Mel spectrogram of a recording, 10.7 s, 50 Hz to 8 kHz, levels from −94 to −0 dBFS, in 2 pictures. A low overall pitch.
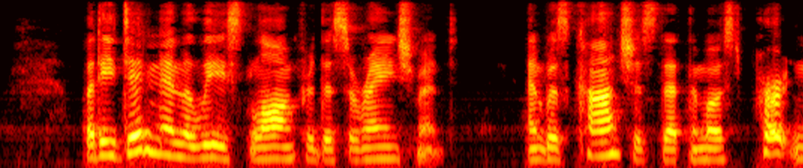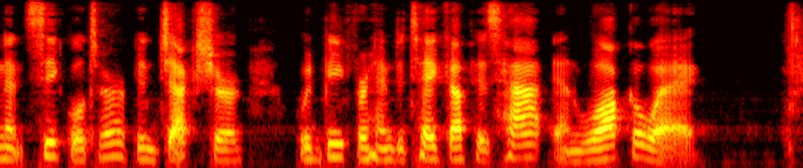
No: medium, 165 Hz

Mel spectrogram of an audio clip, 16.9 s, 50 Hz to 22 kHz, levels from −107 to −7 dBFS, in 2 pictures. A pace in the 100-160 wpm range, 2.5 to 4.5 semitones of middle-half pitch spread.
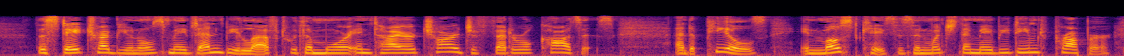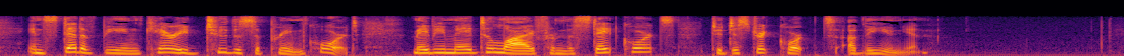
No: average, 180 wpm; average, 3.4 semitones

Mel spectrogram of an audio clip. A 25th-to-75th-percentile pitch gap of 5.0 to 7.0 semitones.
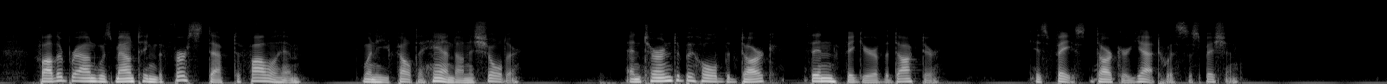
Yes: average, 5.3 semitones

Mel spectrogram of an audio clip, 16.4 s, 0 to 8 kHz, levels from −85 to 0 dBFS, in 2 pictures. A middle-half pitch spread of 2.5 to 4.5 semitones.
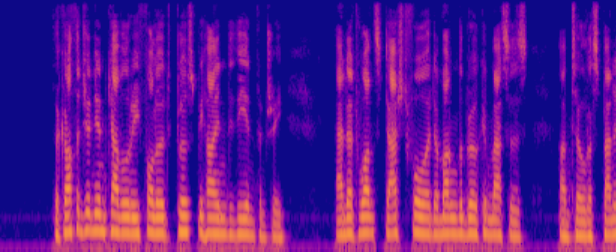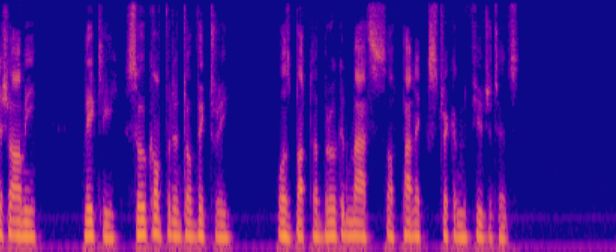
Yes: average, 3.5 semitones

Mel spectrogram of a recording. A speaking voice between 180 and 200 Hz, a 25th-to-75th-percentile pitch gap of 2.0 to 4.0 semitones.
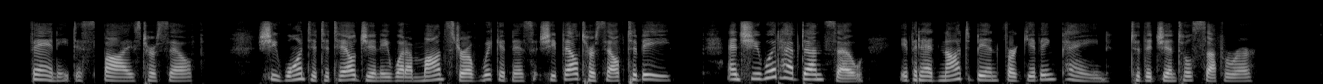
No: high, 190 Hz; average, 4.7 semitones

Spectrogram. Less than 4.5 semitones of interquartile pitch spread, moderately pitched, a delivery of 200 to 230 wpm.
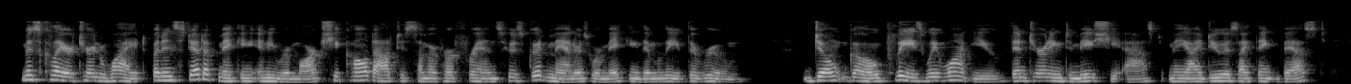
Yes: average, 3.5 semitones; medium, 150 Hz; fast, 205 wpm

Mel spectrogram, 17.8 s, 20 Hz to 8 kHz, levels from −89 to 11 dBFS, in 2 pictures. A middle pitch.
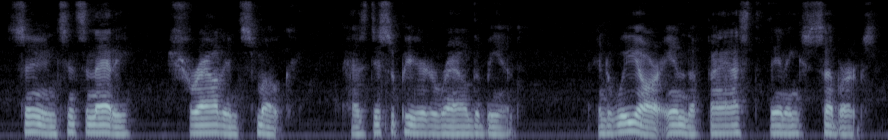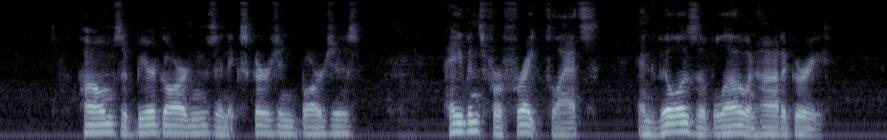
No: low, 115 Hz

